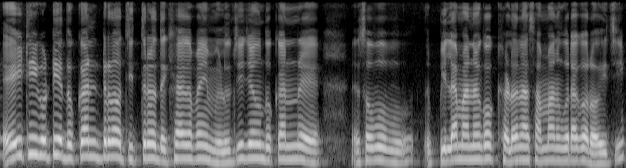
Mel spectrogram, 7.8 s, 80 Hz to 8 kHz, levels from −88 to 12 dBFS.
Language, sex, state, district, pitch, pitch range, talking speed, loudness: Odia, male, Odisha, Malkangiri, 185 Hz, 165-205 Hz, 145 wpm, -14 LUFS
